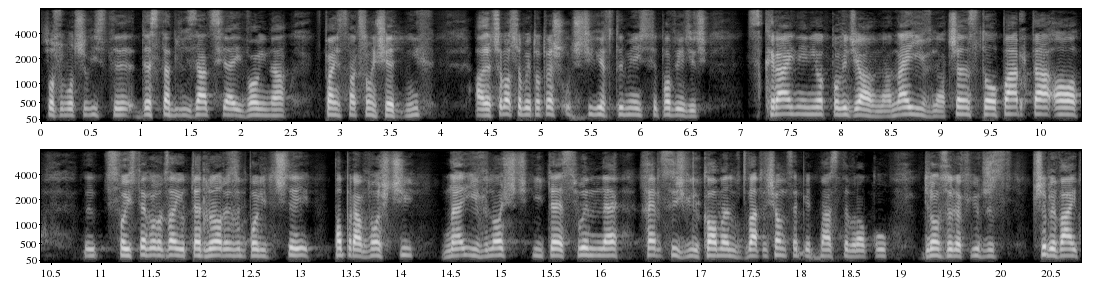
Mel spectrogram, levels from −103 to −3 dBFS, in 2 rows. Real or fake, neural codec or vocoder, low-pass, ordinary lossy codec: fake; codec, 16 kHz, 2 kbps, FreqCodec, larger model; none; none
